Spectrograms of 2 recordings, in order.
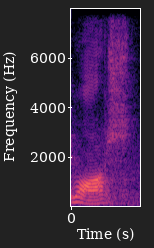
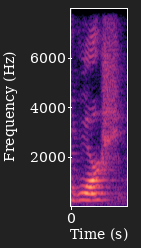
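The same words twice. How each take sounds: First: The word is said without an R sound. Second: The word is said with an R sound. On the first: The speaker calls it right. "I say wash" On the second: The speaker calls it wrong. "I don't say wash anymore"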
